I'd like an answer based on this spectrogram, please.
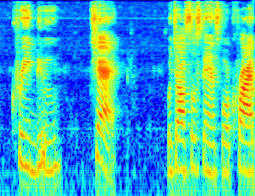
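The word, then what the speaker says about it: cri du chat: syndrome that is caused by deletion is is pronounced creedu chat which also stands for cry like a cat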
